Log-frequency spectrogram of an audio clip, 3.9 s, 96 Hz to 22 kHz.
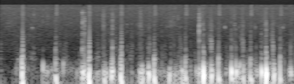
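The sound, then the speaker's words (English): Three people on a 98.7 ESPN radio show bang their heads against a microphone: heavy, muffled thumps, about two per second in a steady rhythm at first, then turning denser and more irregular, with a boomy low thud to each hit. “Let's all three of us bang our head against the mic.”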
